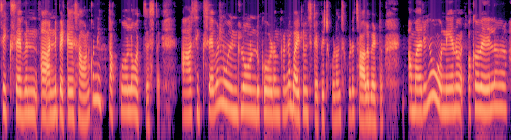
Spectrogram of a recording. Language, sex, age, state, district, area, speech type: Telugu, female, 18-30, Telangana, Hyderabad, urban, spontaneous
